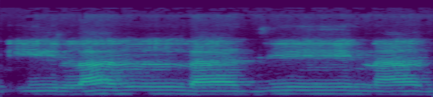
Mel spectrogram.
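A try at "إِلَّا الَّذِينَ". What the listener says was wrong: Illal ladzina. Ada tasydid. Illal ladzina.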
